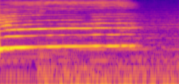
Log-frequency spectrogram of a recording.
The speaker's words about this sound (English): You start to hear sirens now.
